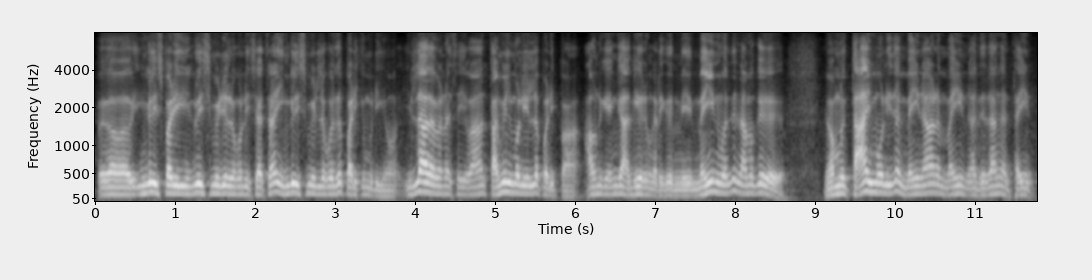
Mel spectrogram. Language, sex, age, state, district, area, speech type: Tamil, male, 45-60, Tamil Nadu, Coimbatore, rural, spontaneous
